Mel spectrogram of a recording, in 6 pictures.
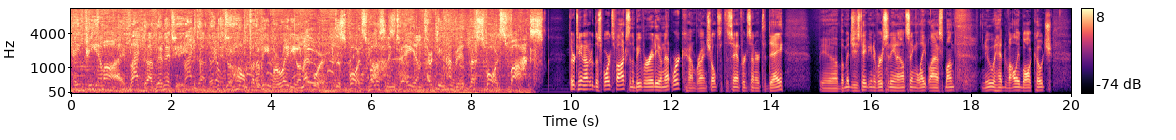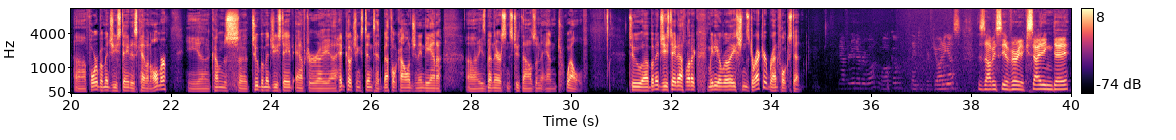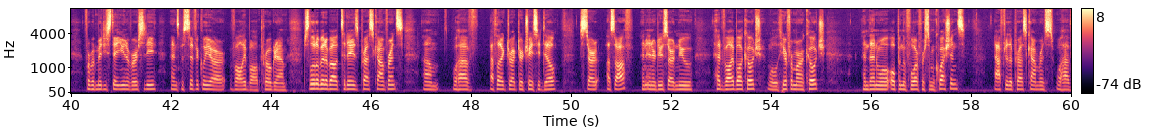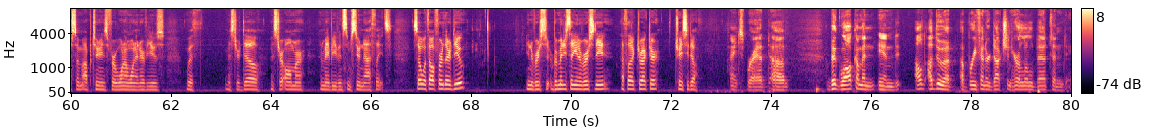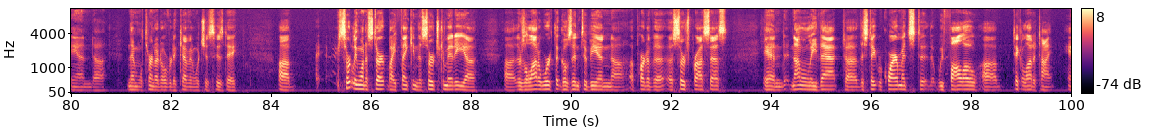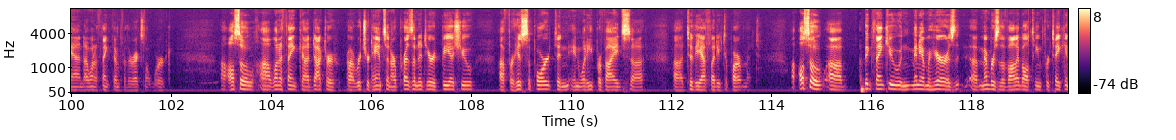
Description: The Beaver Radio Network was proud to bring you the press conference LIVE today.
